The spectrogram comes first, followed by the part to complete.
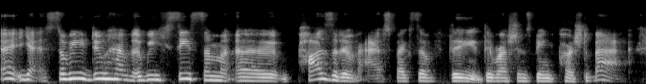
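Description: Over noticeable background noise, a woman with a fairly low voice speaks at a fairly slow pace, her pitch swinging very widely. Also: hardly any pauses. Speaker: defence consultant. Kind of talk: news interview. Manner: halting.

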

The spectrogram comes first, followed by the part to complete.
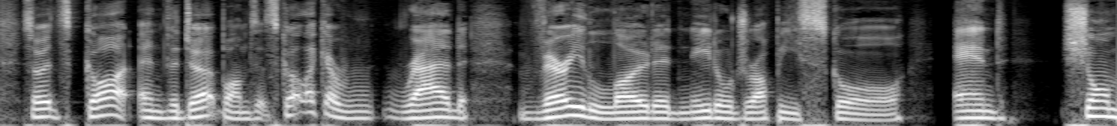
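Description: An Australian-accented man speaks at a fairly slow pace and medium pitch with ordinary variation. The sound is dry and close with no echo, a very clean recording on a silent background. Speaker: film podcaster. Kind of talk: casual chat. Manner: animated.

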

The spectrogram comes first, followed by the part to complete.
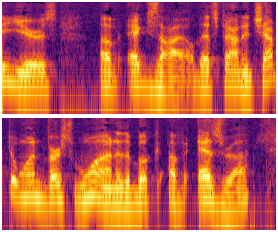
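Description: With an American accent and lively intonation, a man talks at a moderate pace in a medium pitch. His is an ordinary speaking voice. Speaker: radio quiz show host. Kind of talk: call-in Bible quiz show. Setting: studio. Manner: warm, conversational.

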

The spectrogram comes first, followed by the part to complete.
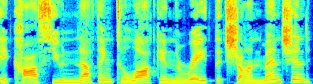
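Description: In a dry, close sound with no echo, a woman has an ordinary speaking voice with ordinary pitch variation. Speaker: radio host. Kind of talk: radio show host, with ad reads.

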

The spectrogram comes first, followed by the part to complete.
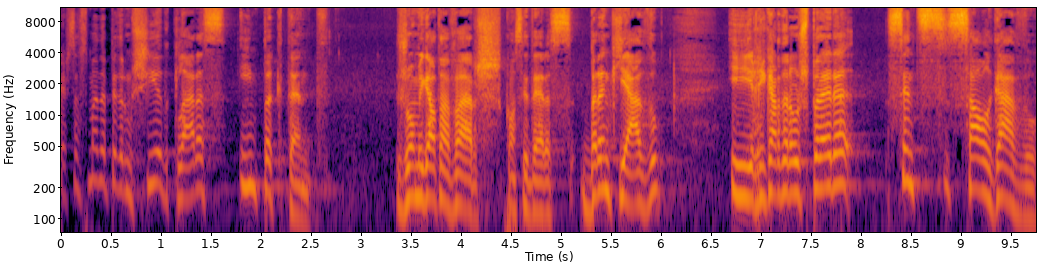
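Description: A man talks at a high pitch and moderate pace, with very wide pitch swings and big swings in loudness. Behind him the background is quiet. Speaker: panel show moderator. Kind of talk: panel discussion.

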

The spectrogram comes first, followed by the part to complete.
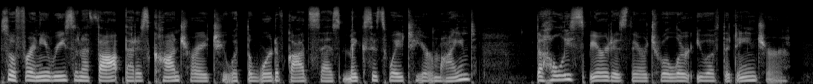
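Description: The sound is dry and close, with no echo. A woman with a plain, everyday voice and a fairly low pitch speaks at a moderate pace with fairly even intonation. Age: 40s. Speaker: women's ministry speaker. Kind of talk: devotional teaching.

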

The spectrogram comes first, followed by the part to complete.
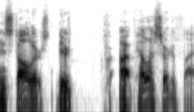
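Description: A man speaks at a moderate pace with vocal fry and very wide pitch swings. The recording is very clean and dry, close, with a silent background and no echo. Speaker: window salesperson. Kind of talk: casual radio interview. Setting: radio studio.

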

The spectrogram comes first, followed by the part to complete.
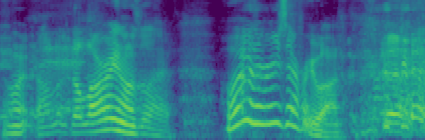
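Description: With an Australian accent, a man talks at a fairly quick pace over noticeable background noise, his words carrying an audible room echo. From Australia, Cronulla. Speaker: big wave surfer. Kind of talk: live show storytelling. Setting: stage with audience.

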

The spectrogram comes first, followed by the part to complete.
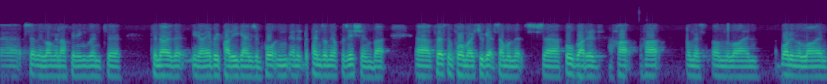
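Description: Fairly quick and fairly low in pitch, a man speaks with an Australian accent and monotone, flat intonation. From Australia (Melbourne). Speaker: professional footballer. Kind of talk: interview. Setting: phone call. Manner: halting, with many fillers and repeated words.

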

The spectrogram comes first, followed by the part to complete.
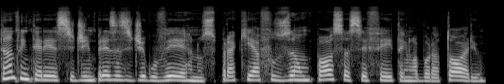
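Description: In a dry, close sound with no echo on a very clean recording with a silent background, a woman with a plain, everyday voice speaks fairly quickly at a medium pitch. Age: 40s. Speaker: podcast host, journalist. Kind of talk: interview.

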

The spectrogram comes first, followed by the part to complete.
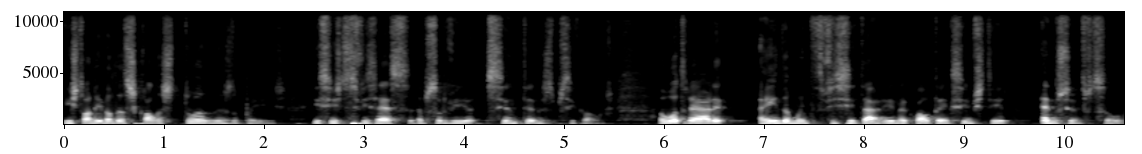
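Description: A man with a fairly high, dark and mellow voice speaks at a moderate pace with lively intonation and big swings in loudness. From Portugal, Porto area (Gaia). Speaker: psychologist and academic. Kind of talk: interview.

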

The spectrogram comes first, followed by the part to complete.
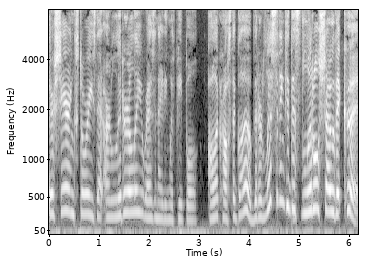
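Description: With an East Texas accent, a woman speaks at a fairly quick pace in a high, animated voice with lively intonation. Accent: East Texas Southern. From East Texas (Lufkin). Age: 40s. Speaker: author and video creator. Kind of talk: interview.

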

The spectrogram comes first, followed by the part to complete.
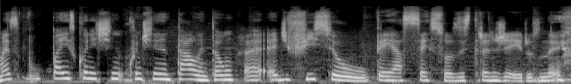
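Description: With a Russian accent, a woman speaks at a fairly slow pace in a medium pitch, her pitch varying in an ordinary way, over noticeable background noise. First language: Russian (speaking Portuguese). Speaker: YouTuber. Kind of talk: casual interview chat.

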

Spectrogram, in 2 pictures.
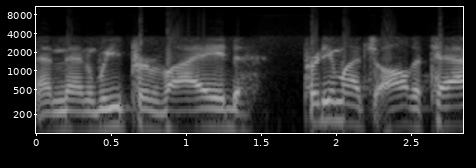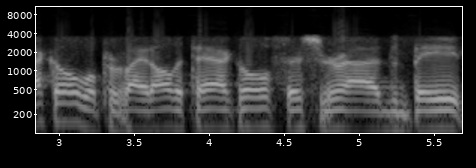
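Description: With a Wisconsin accent, a man speaks at a medium pitch and moderate pace. His loudness stays very even and his intonation fairly even. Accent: Upper Midwest (Wisconsin). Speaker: fishing charter captain. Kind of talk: interview. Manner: casual, with filler words.

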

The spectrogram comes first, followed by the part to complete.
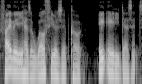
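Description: In an American accent, a man speaks with a dark, mellow tone and ordinary pitch variation, the sound dry and close with no echo and the background quiet. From San Francisco, US. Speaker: critical race theory instructor in medicine. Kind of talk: radio interview.

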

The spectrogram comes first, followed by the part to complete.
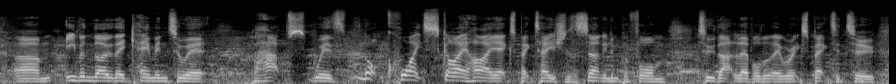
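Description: Noticeable background noise behind a man with a fairly high pitch, ordinary pitch variation and very even loudness, at a moderate pace. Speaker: radio host. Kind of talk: casual chat. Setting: studio.

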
